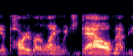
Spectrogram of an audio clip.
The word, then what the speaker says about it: Tao: spelled t-a-o instead of d-a-o in english but the primary pronunciation is about the same doubt dao and it means way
